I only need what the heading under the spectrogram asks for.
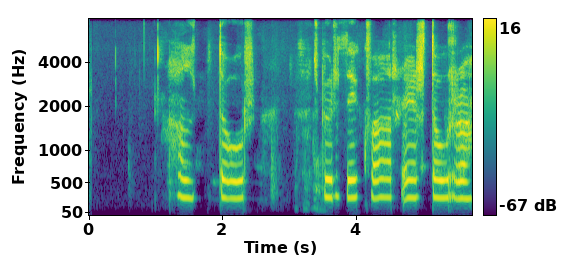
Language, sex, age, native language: Icelandic, female, 8, Icelandic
